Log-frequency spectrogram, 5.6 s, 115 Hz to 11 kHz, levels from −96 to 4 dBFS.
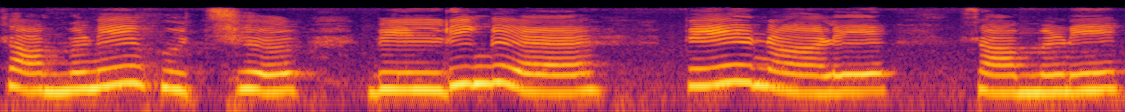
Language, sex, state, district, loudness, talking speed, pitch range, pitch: Punjabi, female, Punjab, Pathankot, -12 LUFS, 75 wpm, 270-320 Hz, 285 Hz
